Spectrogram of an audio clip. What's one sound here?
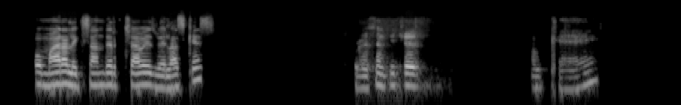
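A young man speaks calmly over an online call, in short bursts with pauses.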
